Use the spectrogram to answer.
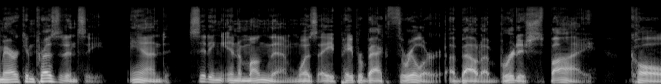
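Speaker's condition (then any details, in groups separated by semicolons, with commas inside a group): No condition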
